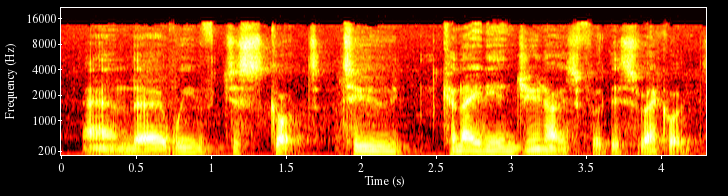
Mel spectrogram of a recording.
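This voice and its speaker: A man talks with an English accent in a dark, mellow tone. His pitch sits fairly low, and his intonation stays fairly even. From England. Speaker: record producer, singer-songwriter. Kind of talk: interview. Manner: hesitant, many fillers.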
